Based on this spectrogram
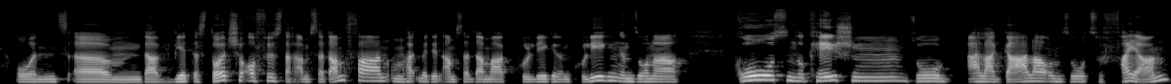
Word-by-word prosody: und, 120 0 -4
ähm, 115 -1 +1
da 110 0 0
wird 135 0 +2
das 130 -1 -8
deutsche 195 -3 +2
Office 170 -2 -3
nach - - -5
Amsterdam 125 +9 -1
fahren, 165 -4 +2
um 130 -4 -7
halt 135 - -2
mit 130 -2 -5
den 125 - -5
Amsterdamer 120 -1 -2
Kolleginnen 120 +1 -4
und - - -11
Kollegen 175 +7 0
in 140 -1 -2
so 130 0 -2
'ner 125 -1 +1 0.5
großen 205 -1 +5
Location 170 0 0
so 145 -3 -2
à 130 - +2
la 125 -2 +3
Gala 140 +5 +4
und 135 -3 -3
so 130 0 -5
zu 125 - -16
feiern. 215 +6 0
130 Hz, 160 wpm, -24 LUFS, 120-170 Hz, 0.5 s, großen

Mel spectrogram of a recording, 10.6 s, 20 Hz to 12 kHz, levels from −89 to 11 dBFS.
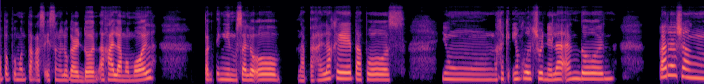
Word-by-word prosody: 'pag 225 0 -6
pumunta 215 -1 -6
ka - - -7
sa 195 - -6
isang 200 +1 -8
lugar 185 -3 +1
do'n 175 +3 0
akala 205 -3 +3
mo 180 - -3
mall, 200 +8 +3 0.8
pagtingin 220 -1 -4
mo 200 - -6
sa 210 -2 +2
loob, 210 +1 +2 0.2
napakalaki 235 +8 +1
tapos 215 -3 -1 0.6
'yong 230 -1 -3 0.6
naki 230 +2 -8
culture 245 0 +1
nila 220 +1 +1
ando'n. 235 +1 +1 0.7
Para 370 +4 +5
siyang 310 -4 +2
215 Hz, 130 wpm, -20 LUFS, 205-240 Hz, 0.8 s, Para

